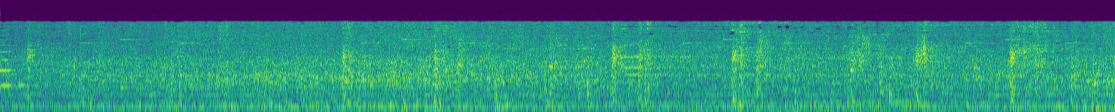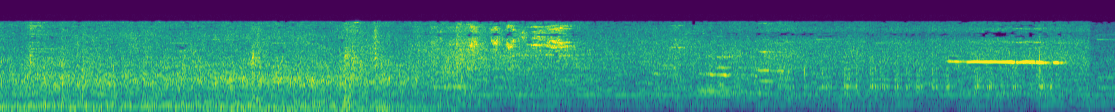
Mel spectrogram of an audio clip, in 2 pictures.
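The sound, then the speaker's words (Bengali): A train arriving and blowing its whistle: a steady rumble and clatter of rolling wagons runs throughout, easing off near the end, where a brief high whistle tone sounds. “আর এর মধ্যে হঠাৎ করে সে ট্রেনের whistle শুনতে পেল। Train এসে পড়েছে।”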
